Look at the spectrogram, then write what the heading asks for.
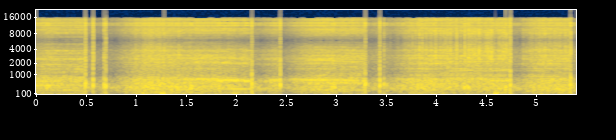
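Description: Fireworks display: aerial shells bursting overhead in a loud, dense, continuous barrage, with a few brief dips in loudness.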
